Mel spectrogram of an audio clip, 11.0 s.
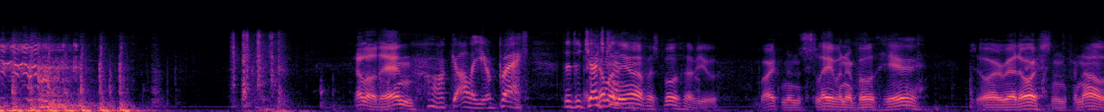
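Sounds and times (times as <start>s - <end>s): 
horse whinnying: 0.0s - 1.0s
low steady hum: 0.0s - 11.0s
speech: 3.6s - 11.0s.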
